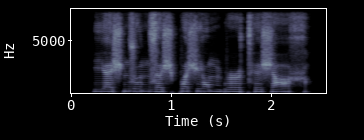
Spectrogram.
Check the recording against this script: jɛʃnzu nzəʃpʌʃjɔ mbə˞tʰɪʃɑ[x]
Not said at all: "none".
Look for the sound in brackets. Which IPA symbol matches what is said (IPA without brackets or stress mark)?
x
